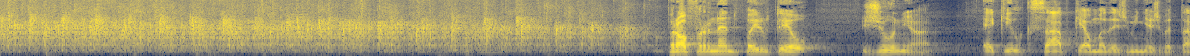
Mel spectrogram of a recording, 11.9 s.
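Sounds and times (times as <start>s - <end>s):
audience applause: 0.0s - 6.7s
speech: 6.7s - 11.9s.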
